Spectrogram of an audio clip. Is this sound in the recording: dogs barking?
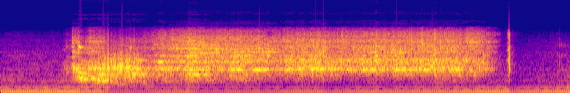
no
